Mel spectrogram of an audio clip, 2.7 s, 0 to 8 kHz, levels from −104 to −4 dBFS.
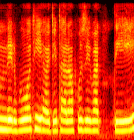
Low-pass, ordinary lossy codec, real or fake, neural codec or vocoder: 7.2 kHz; none; fake; codec, 16 kHz, 1.1 kbps, Voila-Tokenizer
